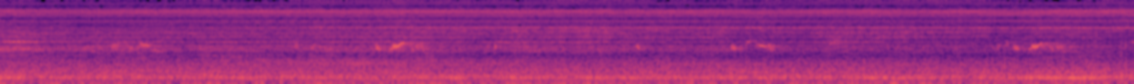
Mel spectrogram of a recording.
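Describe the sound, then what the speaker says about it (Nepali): A faint, steady rumble of a distant Siliguri train approaching continues throughout, with occasional soft metallic squeals and no voices. "यहाँनिर ट्रेन आउँदैछ।"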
